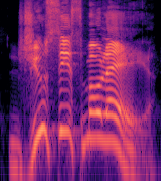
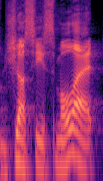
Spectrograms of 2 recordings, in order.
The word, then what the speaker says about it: Jussie Smollett: he does talk about who he calls Juicy Smollett, and a very McWilliams-esque pronunciation of Jussie Smollett, and does a fantastic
